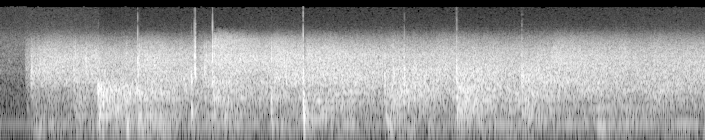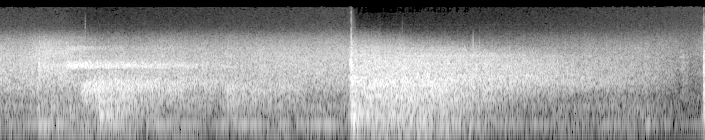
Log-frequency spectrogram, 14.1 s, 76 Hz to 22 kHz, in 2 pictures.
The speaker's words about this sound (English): Was the sound of the locked door flying open and slamming shut, which she recorded from inside the squash court. She said that this happened 3 times, despite the fact that the catch was down.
